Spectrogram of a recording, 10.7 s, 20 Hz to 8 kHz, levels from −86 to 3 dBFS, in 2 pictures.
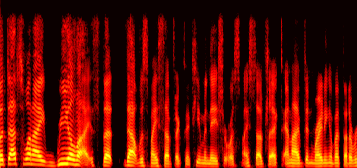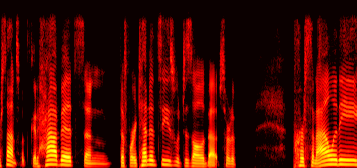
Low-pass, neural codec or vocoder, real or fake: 7.2 kHz; codec, 16 kHz, 4 kbps, X-Codec, HuBERT features, trained on LibriSpeech; fake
